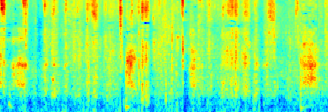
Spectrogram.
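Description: Close-miked wet chewing of raw garlic, with many small mouth clicks. Four short, breathy bursts of air come through the chewing, near the start, about a second and a half in, about three seconds in and near the end.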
